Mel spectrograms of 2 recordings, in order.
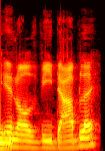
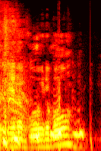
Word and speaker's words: Inolvidable: he picked, Baile um, Inolvidable. yeah. So I saw it earlier and I thought that it was Bail Unavoidable or Inavoidable. Because that's how it looks.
